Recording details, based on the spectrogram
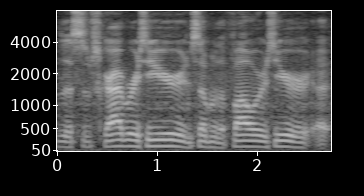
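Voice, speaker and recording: A man's voice: medium pitch, fairly even intonation, fairly quick, bright, forceful tone, slight background noise. A man hosting a casual fan livestream, talking emphatically with lots of fillers and repeated words, tired from little sleep. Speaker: fan channel host.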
